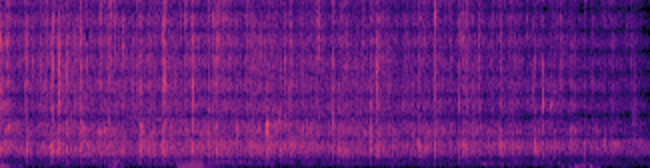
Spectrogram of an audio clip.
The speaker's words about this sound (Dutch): Ja, een applaus waard, ja.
